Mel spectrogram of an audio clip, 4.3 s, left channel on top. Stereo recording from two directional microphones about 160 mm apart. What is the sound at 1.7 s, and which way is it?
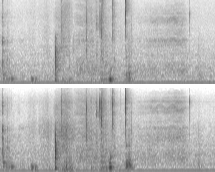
Biting, 15° right (ahead or behind).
